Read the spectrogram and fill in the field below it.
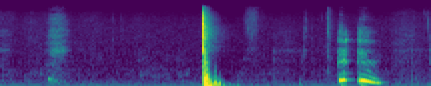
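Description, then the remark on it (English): A single sharp, loud hand clap rings out and decays quickly, with short bits of quiet vocal sound before it and a brief voiced murmur shortly after. “Okay, well, I'm going to clap again.”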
